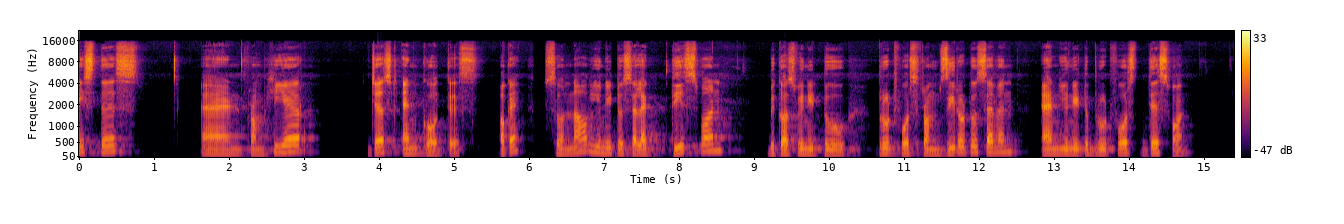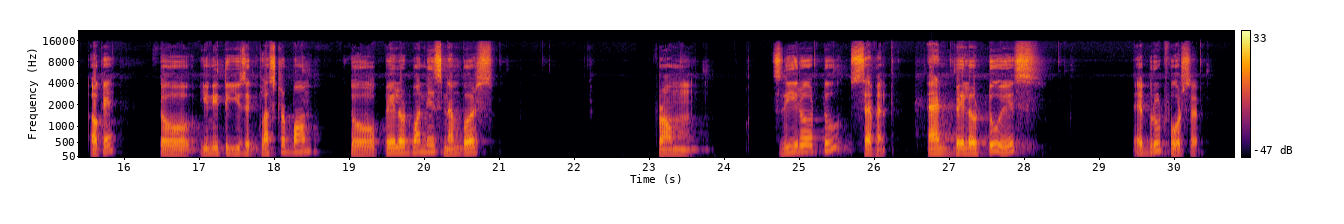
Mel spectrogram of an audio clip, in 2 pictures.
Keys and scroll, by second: 5.0 ctrl+u, 24.6 typing, 26.2 typing.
